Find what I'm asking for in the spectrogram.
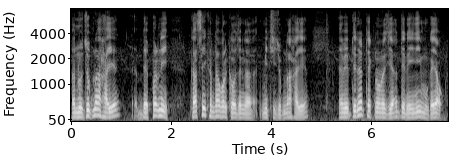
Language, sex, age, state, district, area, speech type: Bodo, male, 45-60, Assam, Baksa, urban, spontaneous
